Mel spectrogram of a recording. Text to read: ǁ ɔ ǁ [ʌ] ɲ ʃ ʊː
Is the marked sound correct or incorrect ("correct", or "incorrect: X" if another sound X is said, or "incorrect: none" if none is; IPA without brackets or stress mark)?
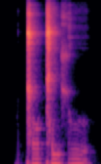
correct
